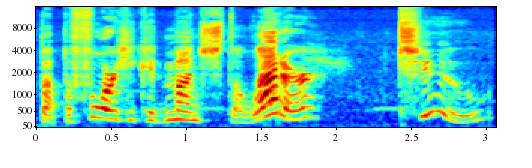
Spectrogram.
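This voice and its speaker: A woman reading a children's picture book aloud in an expressive storytelling manner, drawing out words and playing with the sound words. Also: on the high side, measured pace, breathy edge. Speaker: storybook read-aloud reader.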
